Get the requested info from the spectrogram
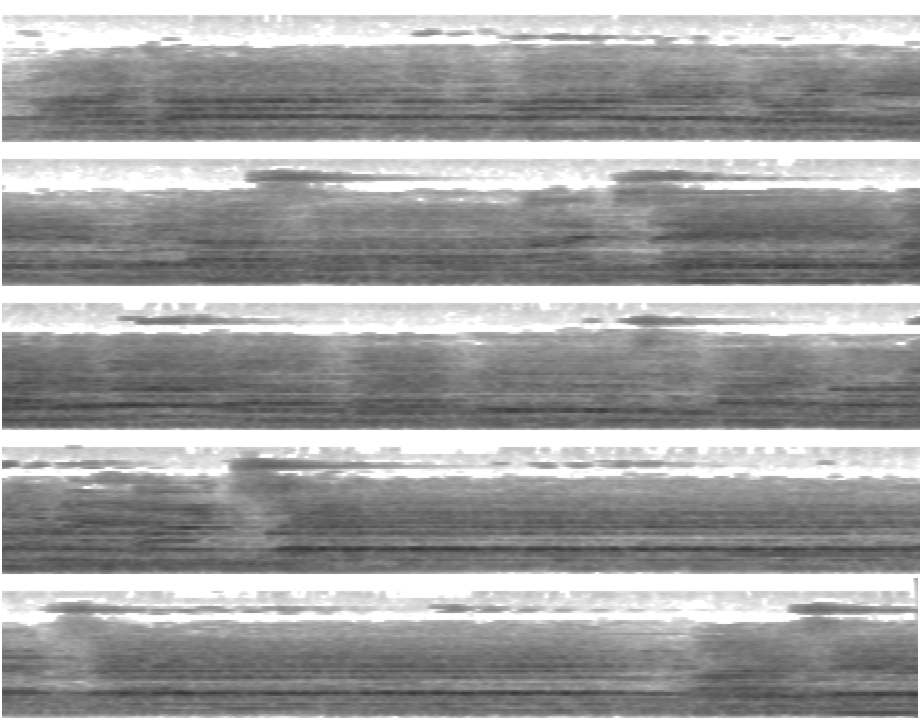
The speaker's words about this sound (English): Now, this won't come through on our speakers, but the way that they sing as a congregation will blow your mind. If you can turn it up just a little bit for us.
